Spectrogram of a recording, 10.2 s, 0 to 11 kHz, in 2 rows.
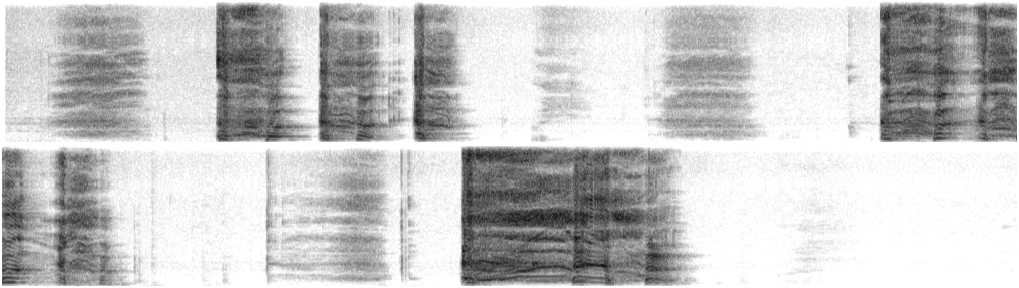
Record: {"three_cough_length": "10.2 s", "three_cough_amplitude": 32768, "three_cough_signal_mean_std_ratio": 0.42, "survey_phase": "alpha (2021-03-01 to 2021-08-12)", "age": "45-64", "gender": "Male", "wearing_mask": "No", "symptom_none": true, "symptom_onset": "12 days", "smoker_status": "Ex-smoker", "respiratory_condition_asthma": false, "respiratory_condition_other": false, "recruitment_source": "REACT", "submission_delay": "1 day", "covid_test_result": "Negative", "covid_test_method": "RT-qPCR"}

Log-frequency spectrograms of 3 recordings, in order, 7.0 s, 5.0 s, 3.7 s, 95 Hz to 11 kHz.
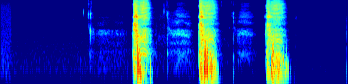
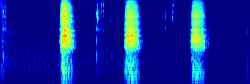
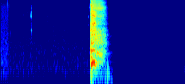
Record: {"three_cough_length": "7.0 s", "three_cough_amplitude": 26028, "three_cough_signal_mean_std_ratio": 0.26, "exhalation_length": "5.0 s", "exhalation_amplitude": 20090, "exhalation_signal_mean_std_ratio": 0.27, "cough_length": "3.7 s", "cough_amplitude": 26028, "cough_signal_mean_std_ratio": 0.18, "survey_phase": "beta (2021-08-13 to 2022-03-07)", "age": "45-64", "gender": "Female", "wearing_mask": "No", "symptom_cough_any": true, "symptom_runny_or_blocked_nose": true, "symptom_sore_throat": true, "symptom_fatigue": true, "symptom_headache": true, "symptom_other": true, "symptom_onset": "2 days", "smoker_status": "Never smoked", "respiratory_condition_asthma": false, "respiratory_condition_other": false, "recruitment_source": "Test and Trace", "submission_delay": "1 day", "covid_test_result": "Positive", "covid_test_method": "RT-qPCR", "covid_ct_value": 19.1, "covid_ct_gene": "ORF1ab gene", "covid_ct_mean": 19.6, "covid_viral_load": "380000 copies/ml", "covid_viral_load_category": "Low viral load (10K-1M copies/ml)"}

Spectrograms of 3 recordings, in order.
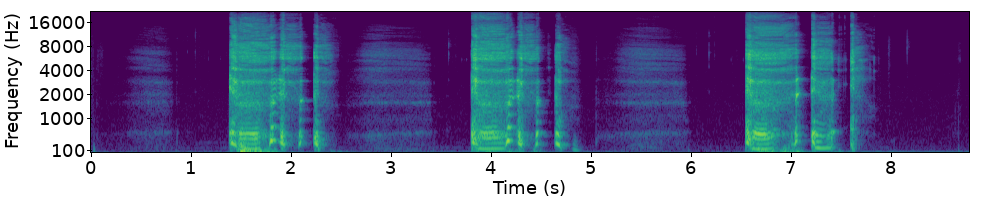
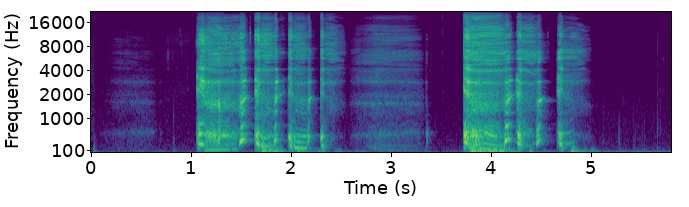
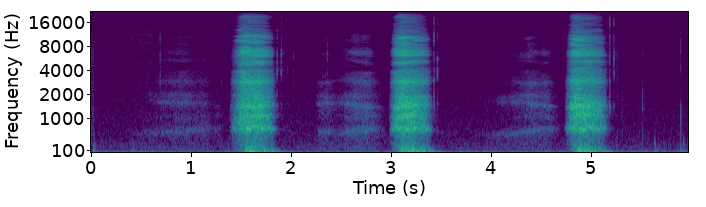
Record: {"three_cough_length": "8.8 s", "three_cough_amplitude": 12853, "three_cough_signal_mean_std_ratio": 0.4, "cough_length": "5.8 s", "cough_amplitude": 17448, "cough_signal_mean_std_ratio": 0.44, "exhalation_length": "6.0 s", "exhalation_amplitude": 4112, "exhalation_signal_mean_std_ratio": 0.38, "survey_phase": "alpha (2021-03-01 to 2021-08-12)", "age": "18-44", "gender": "Female", "wearing_mask": "No", "symptom_cough_any": true, "symptom_shortness_of_breath": true, "symptom_fatigue": true, "symptom_fever_high_temperature": true, "symptom_headache": true, "symptom_onset": "6 days", "smoker_status": "Never smoked", "respiratory_condition_asthma": false, "respiratory_condition_other": false, "recruitment_source": "Test and Trace", "submission_delay": "1 day", "covid_test_result": "Positive", "covid_test_method": "RT-qPCR"}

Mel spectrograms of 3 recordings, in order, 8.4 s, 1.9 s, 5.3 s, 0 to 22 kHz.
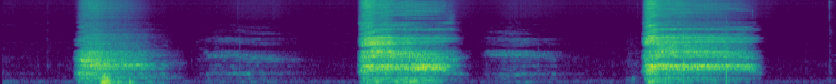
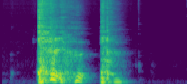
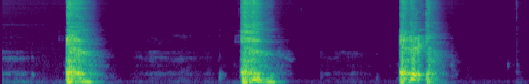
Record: {"exhalation_length": "8.4 s", "exhalation_amplitude": 31942, "exhalation_signal_mean_std_ratio": 0.43, "cough_length": "1.9 s", "cough_amplitude": 32768, "cough_signal_mean_std_ratio": 0.41, "three_cough_length": "5.3 s", "three_cough_amplitude": 32766, "three_cough_signal_mean_std_ratio": 0.31, "survey_phase": "beta (2021-08-13 to 2022-03-07)", "age": "18-44", "gender": "Male", "wearing_mask": "No", "symptom_cough_any": true, "symptom_runny_or_blocked_nose": true, "smoker_status": "Never smoked", "respiratory_condition_asthma": false, "respiratory_condition_other": false, "recruitment_source": "REACT", "submission_delay": "1 day", "covid_test_result": "Negative", "covid_test_method": "RT-qPCR", "influenza_a_test_result": "Negative", "influenza_b_test_result": "Negative"}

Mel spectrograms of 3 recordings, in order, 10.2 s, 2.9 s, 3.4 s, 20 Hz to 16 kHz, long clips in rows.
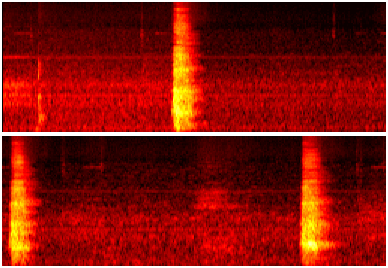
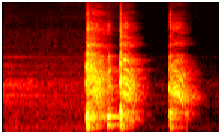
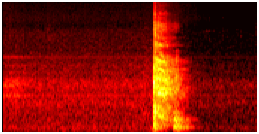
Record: {"exhalation_length": "10.2 s", "exhalation_amplitude": 32766, "exhalation_signal_mean_std_ratio": 0.22, "three_cough_length": "2.9 s", "three_cough_amplitude": 32768, "three_cough_signal_mean_std_ratio": 0.4, "cough_length": "3.4 s", "cough_amplitude": 32768, "cough_signal_mean_std_ratio": 0.23, "survey_phase": "beta (2021-08-13 to 2022-03-07)", "age": "18-44", "gender": "Male", "wearing_mask": "No", "symptom_cough_any": true, "symptom_runny_or_blocked_nose": true, "smoker_status": "Never smoked", "respiratory_condition_asthma": false, "respiratory_condition_other": false, "recruitment_source": "Test and Trace", "submission_delay": "1 day", "covid_test_result": "Positive", "covid_test_method": "RT-qPCR"}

